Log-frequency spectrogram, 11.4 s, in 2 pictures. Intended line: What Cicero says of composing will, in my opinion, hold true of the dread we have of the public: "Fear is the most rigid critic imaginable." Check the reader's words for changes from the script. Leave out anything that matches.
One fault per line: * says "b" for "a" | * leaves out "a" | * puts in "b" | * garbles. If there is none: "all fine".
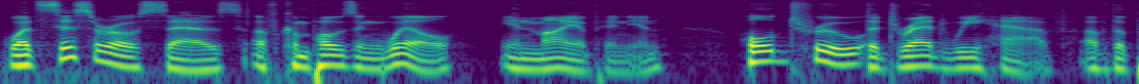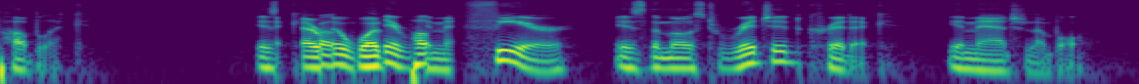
* leaves out "of"
* garbles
